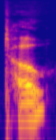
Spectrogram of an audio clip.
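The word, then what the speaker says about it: と: before we sat down it's pronounced toe in Japanese oh you're right it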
